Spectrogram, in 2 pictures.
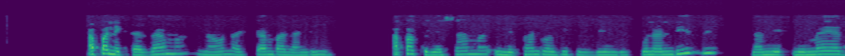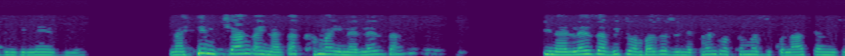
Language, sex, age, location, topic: Swahili, female, 25-35, Kisumu, agriculture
